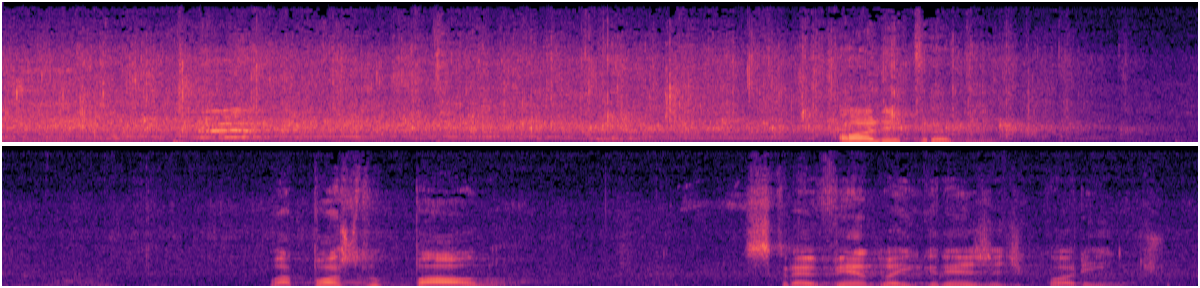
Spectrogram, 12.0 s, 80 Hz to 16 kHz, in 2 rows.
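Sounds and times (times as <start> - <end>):
church audience applauding: 0.0 - 5.9
speech: 4.2 - 5.2, 7.3 - 8.6, 9.7 - 11.8.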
